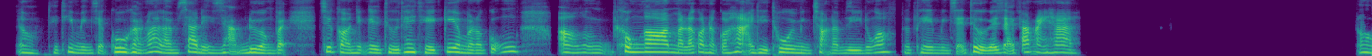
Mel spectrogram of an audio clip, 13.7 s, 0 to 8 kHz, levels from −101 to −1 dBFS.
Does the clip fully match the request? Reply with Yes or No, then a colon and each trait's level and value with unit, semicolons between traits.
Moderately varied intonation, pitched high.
No: average, 4.1 semitones; medium, 180 Hz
